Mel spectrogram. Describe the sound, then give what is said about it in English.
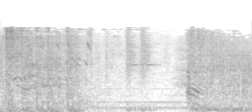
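Gunfire rattles back and forth in a capture-the-flag video game fought on a desert canyon map with pistols, including a Desert Eagle: dense, overlapping bursts of shots, with a hard volley at the start and another near the end. “An exchange of fire here.”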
